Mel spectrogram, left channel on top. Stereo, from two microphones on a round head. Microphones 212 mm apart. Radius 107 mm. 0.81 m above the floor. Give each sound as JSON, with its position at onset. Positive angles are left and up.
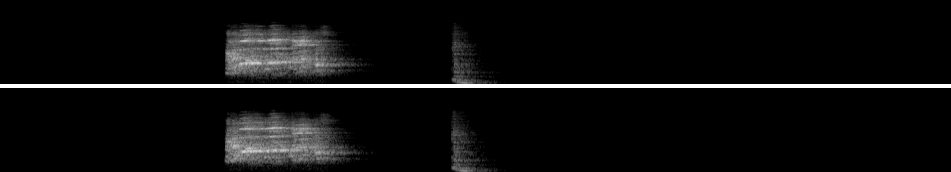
{"t": 2.2, "sound": "a scream", "side_deg": -25, "distance_m": 0.9}
{"t": 4.5, "sound": "a thud", "side_deg": -55, "distance_m": 0.9}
